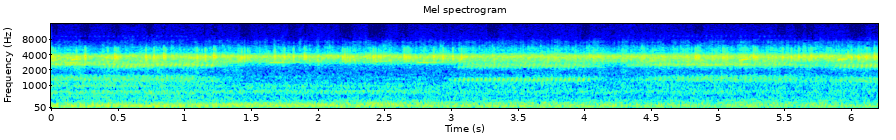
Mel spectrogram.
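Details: Night chorus of tree frogs from a swamp in the backwoods of North Carolina. A constant shrill high band of calling sits under intermittent mid-pitched buzzing notes, each held a second or more, with faint low droning beneath.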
